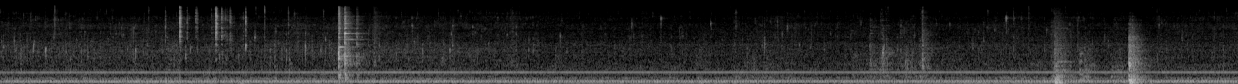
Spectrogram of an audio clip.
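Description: Cubes of tofu sizzling in hot oil in a frying pan, a steady hiss over a constant hum. A few sharp clinks and knocks, the loudest about three and a half seconds in and two more near the end.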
